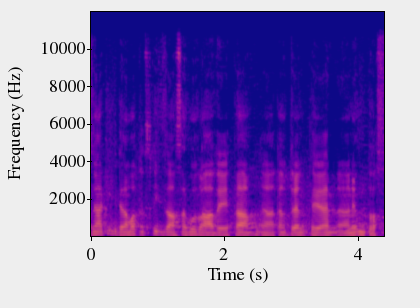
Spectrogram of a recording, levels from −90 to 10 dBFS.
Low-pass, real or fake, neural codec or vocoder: 10.8 kHz; fake; codec, 44.1 kHz, 1.7 kbps, Pupu-Codec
